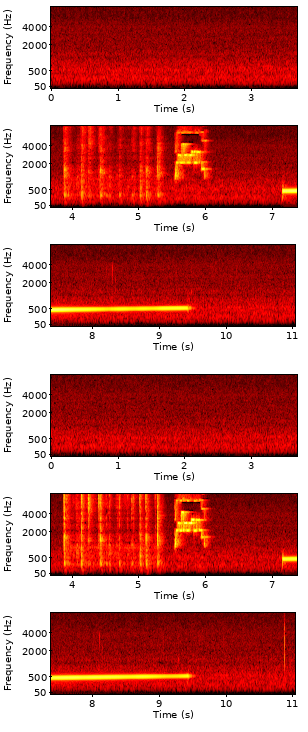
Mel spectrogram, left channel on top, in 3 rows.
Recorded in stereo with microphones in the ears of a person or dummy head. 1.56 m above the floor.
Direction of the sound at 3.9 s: 90° right.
